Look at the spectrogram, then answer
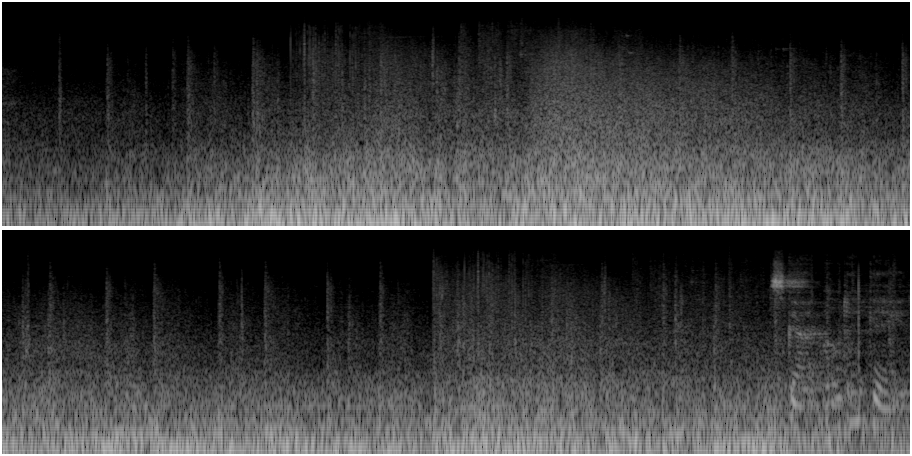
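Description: A mech's reactor exploding in the MechWarrior Clans video game, a long rumbling eruption with crackling debris that roars on at high volume, with speech audible over it.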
